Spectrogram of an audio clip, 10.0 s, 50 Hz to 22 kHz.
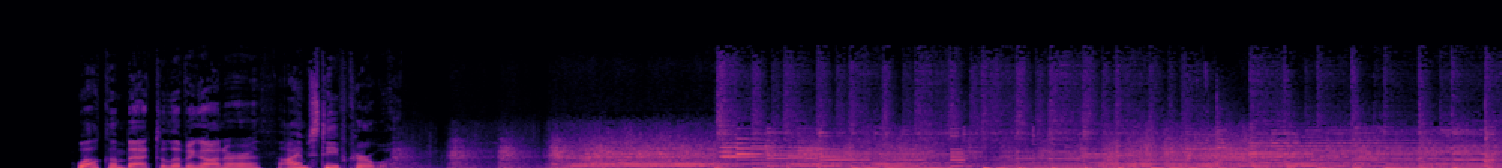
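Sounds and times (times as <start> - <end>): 
speech: 0.5 - 2.8
20th Century Limited passenger express train rumbling along the tracks: 2.7 - 9.9.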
